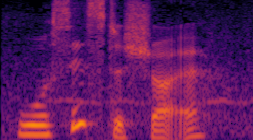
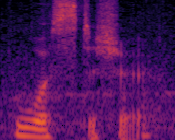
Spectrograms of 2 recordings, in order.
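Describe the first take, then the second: First: The word is pronounced the way it is spelled. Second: The word is not pronounced the way it is spelled. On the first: This is how the spelling makes it look. "You'd think it was Worcestershire" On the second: This is how the word is really said. "when you look at that word, you would not think it was Worcestershire"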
